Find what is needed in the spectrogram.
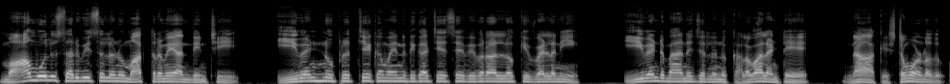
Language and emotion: Telugu, disgusted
